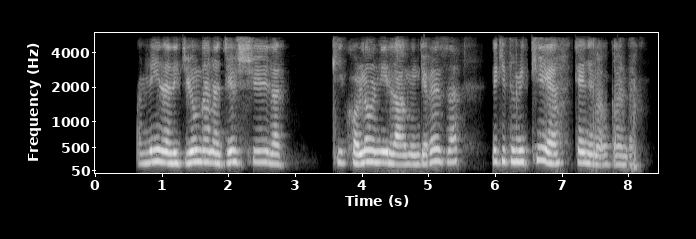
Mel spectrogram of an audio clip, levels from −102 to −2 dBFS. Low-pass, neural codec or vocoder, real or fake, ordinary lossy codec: 5.4 kHz; codec, 32 kHz, 1.9 kbps, SNAC; fake; AAC, 24 kbps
